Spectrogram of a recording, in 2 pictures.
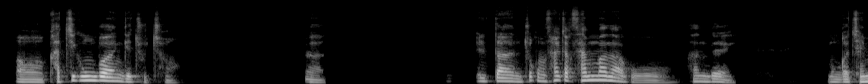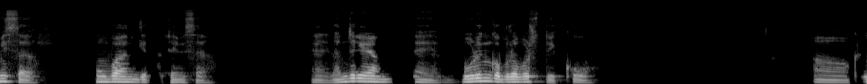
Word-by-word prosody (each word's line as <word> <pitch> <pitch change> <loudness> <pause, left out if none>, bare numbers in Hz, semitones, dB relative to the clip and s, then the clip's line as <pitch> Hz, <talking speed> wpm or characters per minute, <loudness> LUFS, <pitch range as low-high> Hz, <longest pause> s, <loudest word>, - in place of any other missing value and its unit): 어. 115 -3 -3
같이 130 +10 -1
공부하는 185 -4 +7
게 125 -2 +1
좋죠. 95 -8 -11 1.2
어. 110 -4 -7 1.5
일단 150 -2 +1
쪼끔 165 +2 -4
살짝 185 +3 0
산만하고 130 - +1
하는데 125 -7 -3 0.9
뭔가 120 0 -2
재밌어요. 125 -6 -1 0.6
공부하는 125 -1 +3
게 115 - -2
더 - - -23 0.2
재밌어요. 95 -4 -8 1.0
예 100 -2 -9
남들이랑 125 +2 +2 0.2
네 105 -6 -7 0.2
모르는 145 +4 +4
거 135 -2 +5
물어볼 120 +1 +4
수도 125 -4 -9
있고. 95 0 -9 2.1
어. 100 -3 -8
그 110 - -11
125 Hz, 205 characters per minute, -24 LUFS, 105-140 Hz, 2.1 s, 공부하는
